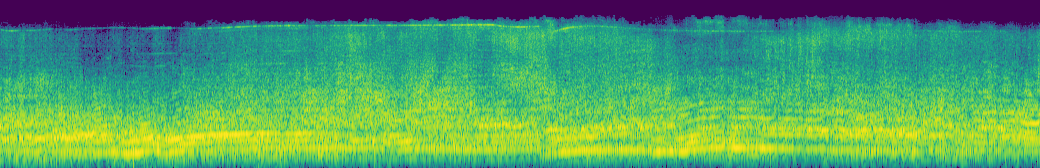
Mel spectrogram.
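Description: Drift car engines held at high revs, their pitch rising and falling as the throttle is worked, over the continuous squeal of tyres spinning and sliding on asphalt.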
